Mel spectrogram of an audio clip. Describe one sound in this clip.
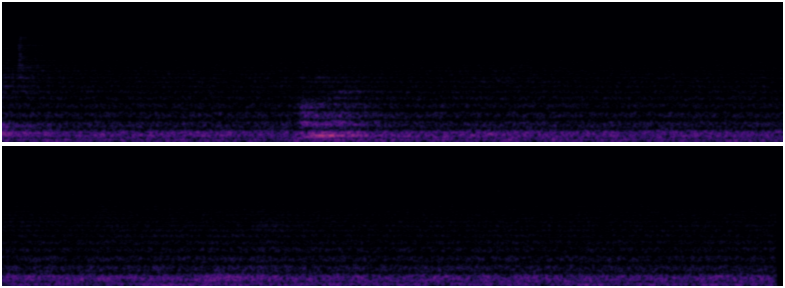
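An elderly man speaks slowly and calmly in a large echoing hall.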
